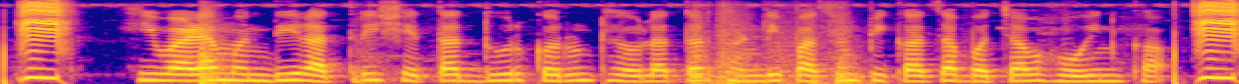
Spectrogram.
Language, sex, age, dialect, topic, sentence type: Marathi, female, 18-24, Varhadi, agriculture, question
